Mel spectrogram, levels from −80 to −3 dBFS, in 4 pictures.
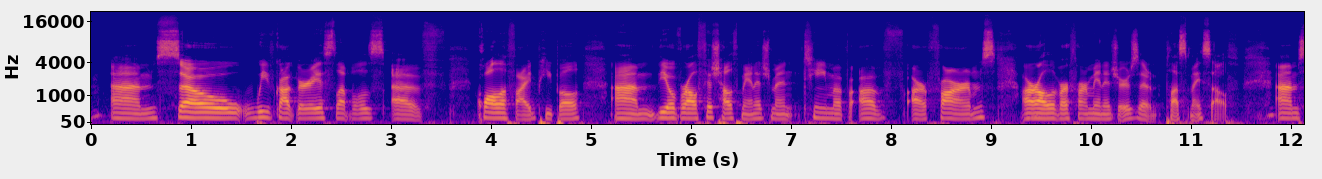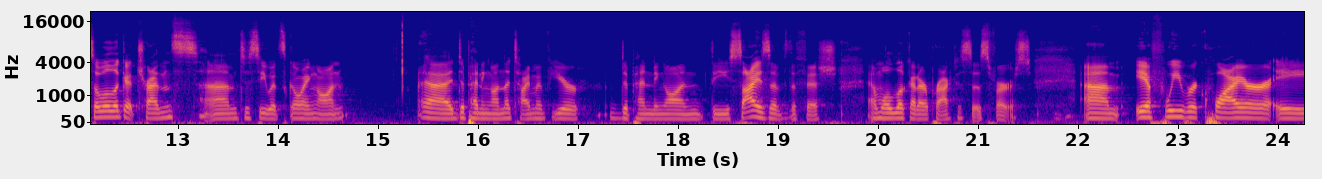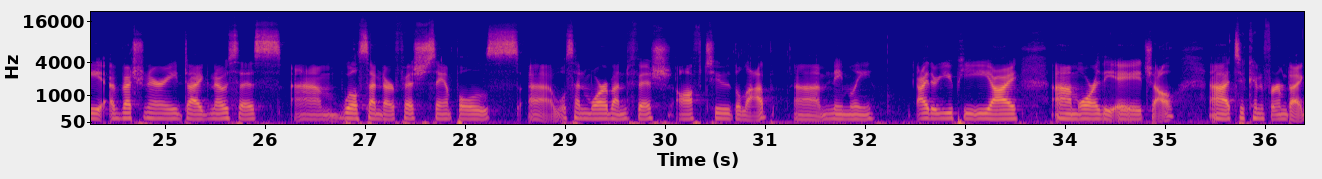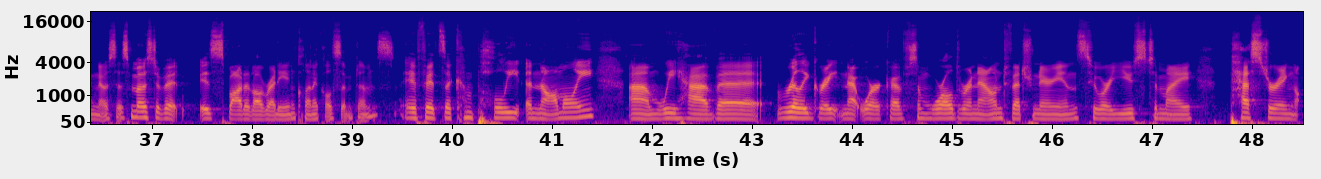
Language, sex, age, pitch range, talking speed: English, female, 20-39, 135-150 Hz, 160 wpm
